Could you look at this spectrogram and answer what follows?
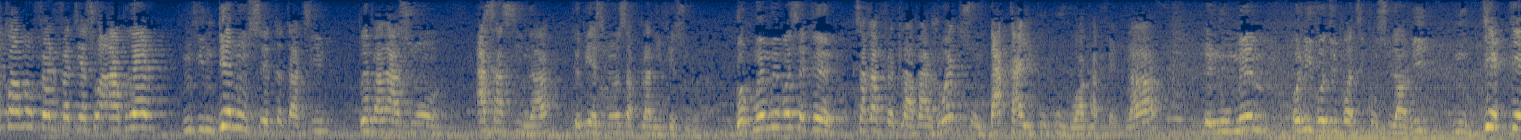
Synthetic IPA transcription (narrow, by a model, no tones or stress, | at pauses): ekɔmɔ̃fɛlfɛt̪jɛswaʔapɣɛl | nũfind̪enɔ̃set̪ɑ̃t̪ativ | pʁepaʁasjɔ̃ | asasinakøpeɛsmɛ̃ɔ̃sapːlanifjesumṵ̃la̰ | d̪ɔ̃k̚mwɛ̃mwɛ̃pɑ̃sekøsakapfɛt̪lapaʒwɛ̃nsɔ̃bat̪ajpupuvwakapfɛt̪la | enũmɛ̃monivod͡zypatikɔ̃sylavinũd̪et̪e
